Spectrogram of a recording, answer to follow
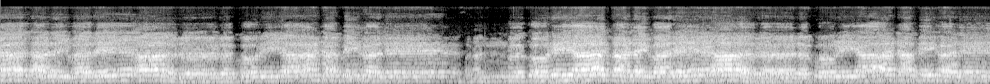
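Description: Men chanting a Sufi devotional song in praise of the Prophet, voices only with no instruments, with a brief lull about seven seconds in.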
